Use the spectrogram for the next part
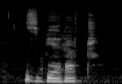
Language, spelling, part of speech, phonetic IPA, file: Polish, zbieracz, noun, [ˈzbʲjɛrat͡ʃ], LL-Q809 (pol)-zbieracz.wav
